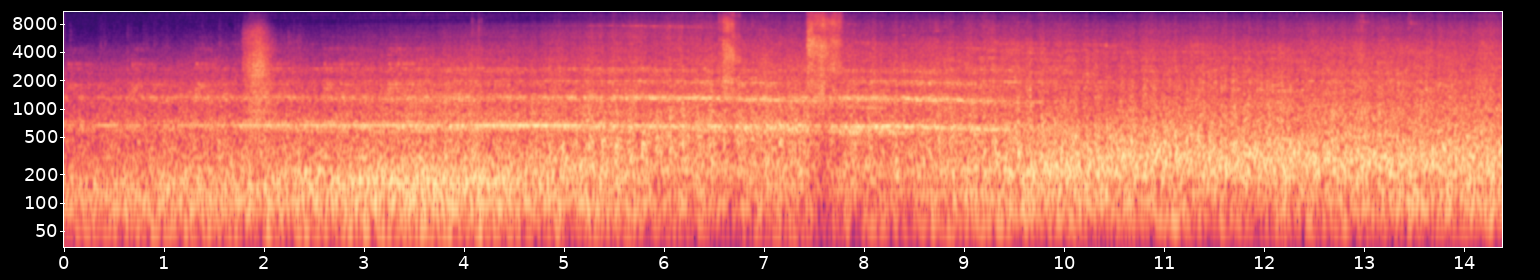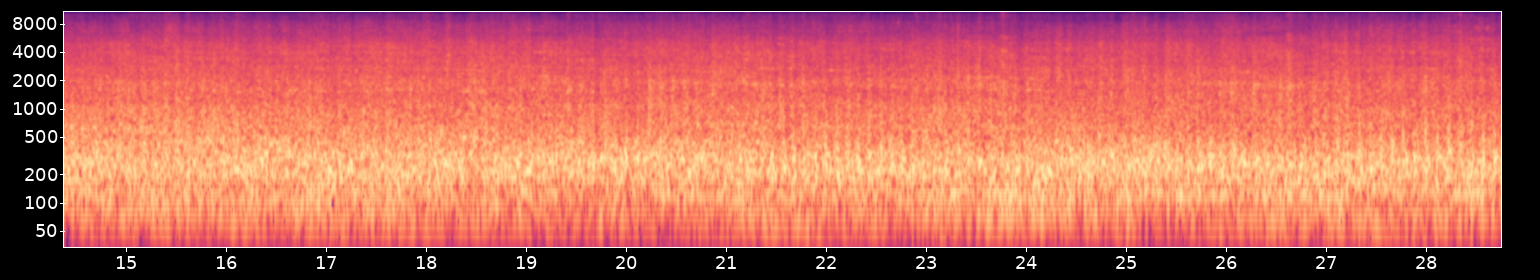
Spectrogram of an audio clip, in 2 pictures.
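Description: Freight train cars rolling past close by: a steady rumble and clatter of wheels on rail, growing louder over the first few seconds. For about the first ten seconds a steady ringing tone sits on top, sagging slightly in pitch before it fades, with a few sharp clicks.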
